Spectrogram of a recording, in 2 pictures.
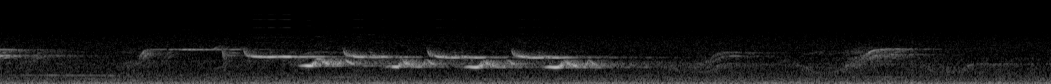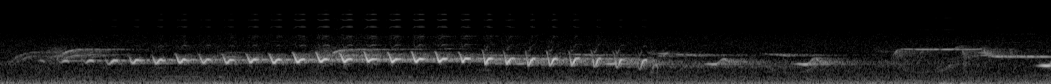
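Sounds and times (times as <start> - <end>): longer bird whistles: 1.4 - 6.1, 8.5 - 9.4, 10.6 - 21.0
bird whistled downslurred notes: 19.4 - 21.0.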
